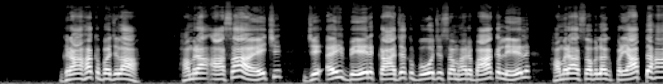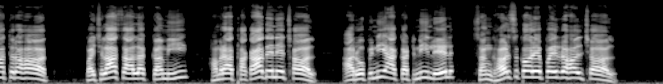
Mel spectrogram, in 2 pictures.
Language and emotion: Maithili, fearful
